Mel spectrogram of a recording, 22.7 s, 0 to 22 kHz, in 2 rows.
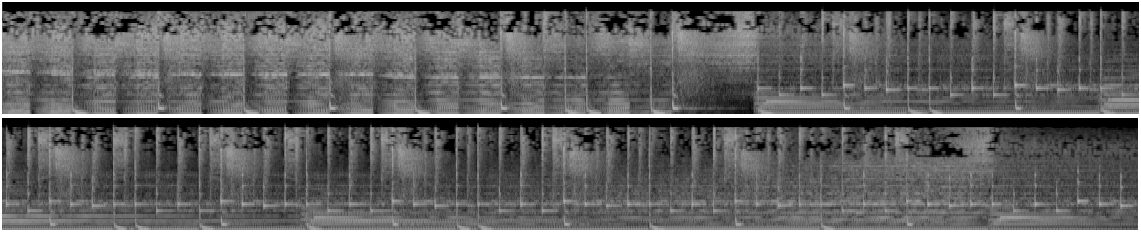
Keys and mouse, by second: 0.0-1.7 typing, 2.2 Tab, 3.1 a, 3.2 Tab, 3.2 a, 3.4 click, 3.6 KP_1, 4.0 click, 4.5-5.5 drag, 6.1-7.1 drag, 7.5 a, 7.7-8.9 drag, 8.4 Tab, 10.9 click, 11.6 Tab, 12.7 Tab, 13.1 shift+a, 15.1 r, 15.5 click, 15.8 click, 16.5 r, 18.0 KP_1, 18.1 KP_1, 20.3 ctrl+Tab, 21.1-22.7 typing.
